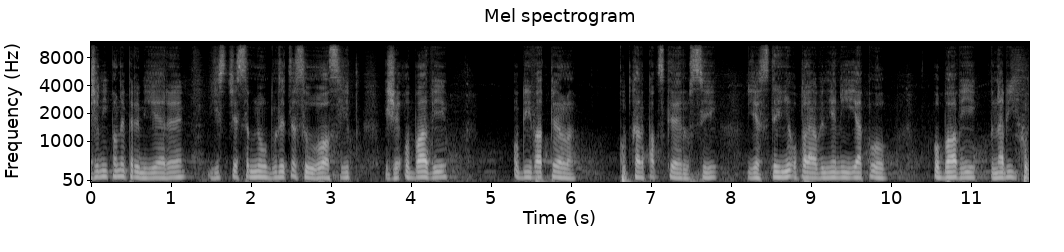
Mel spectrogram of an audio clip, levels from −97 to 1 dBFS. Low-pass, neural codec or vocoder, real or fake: 10.8 kHz; codec, 44.1 kHz, 1.7 kbps, Pupu-Codec; fake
